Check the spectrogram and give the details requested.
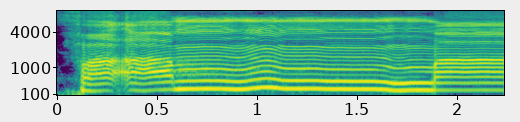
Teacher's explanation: মিম এবং নুনের উপর তাজদিদ হয় সেখানে গুন্না করতে হবে তো এখানে মিমের উপর তাজদিদ আছে এজন্য আমি গুন্না করছি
